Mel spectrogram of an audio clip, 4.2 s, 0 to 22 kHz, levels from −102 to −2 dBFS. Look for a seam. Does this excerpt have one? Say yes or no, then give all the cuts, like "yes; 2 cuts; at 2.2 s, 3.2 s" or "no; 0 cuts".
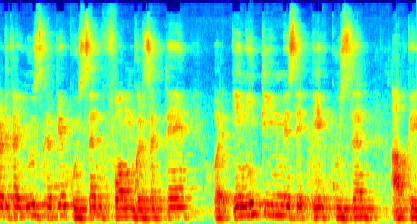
no; 0 cuts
